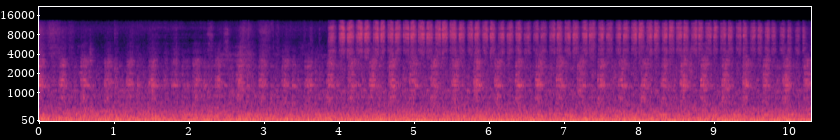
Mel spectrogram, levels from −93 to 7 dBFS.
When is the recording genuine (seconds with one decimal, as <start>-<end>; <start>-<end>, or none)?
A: 0.0-1.5; 2.4-10.3

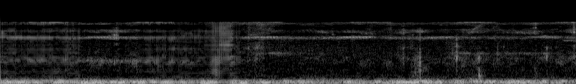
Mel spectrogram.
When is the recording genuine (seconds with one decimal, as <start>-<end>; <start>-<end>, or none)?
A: 0.8-1.4; 2.4-5.8

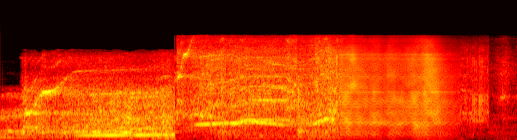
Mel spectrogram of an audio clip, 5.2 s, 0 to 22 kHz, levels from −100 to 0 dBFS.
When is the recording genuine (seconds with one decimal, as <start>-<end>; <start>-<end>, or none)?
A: 0.0-3.4; 4.6-5.2

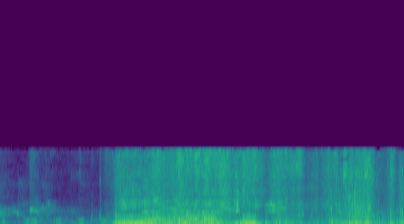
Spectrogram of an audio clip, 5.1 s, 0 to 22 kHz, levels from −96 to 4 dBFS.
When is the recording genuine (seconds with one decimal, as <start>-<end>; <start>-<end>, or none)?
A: 0.0-0.6; 3.5-4.5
